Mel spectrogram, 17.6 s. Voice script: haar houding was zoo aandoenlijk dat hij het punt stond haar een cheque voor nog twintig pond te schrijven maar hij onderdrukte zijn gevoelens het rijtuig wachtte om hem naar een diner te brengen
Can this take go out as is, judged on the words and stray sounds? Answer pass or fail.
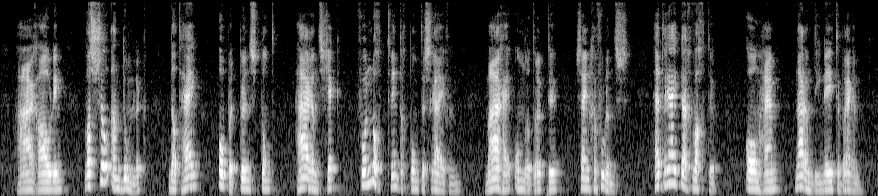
fail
